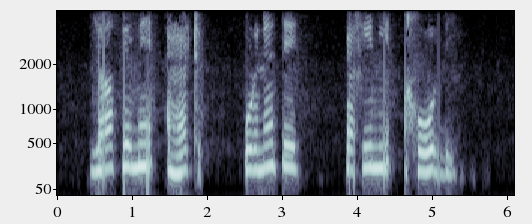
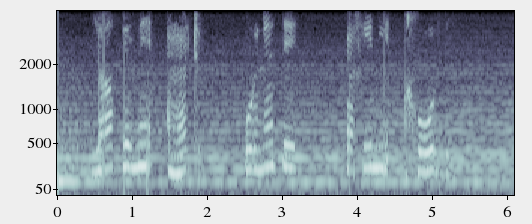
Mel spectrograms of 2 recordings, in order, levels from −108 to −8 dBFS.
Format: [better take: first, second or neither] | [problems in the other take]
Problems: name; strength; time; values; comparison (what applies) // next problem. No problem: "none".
first | background sound (Musical instrument); 5 dB below the speech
